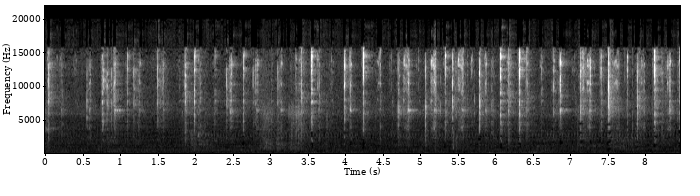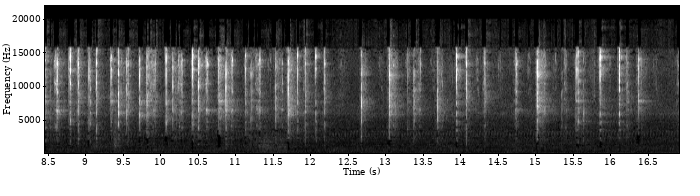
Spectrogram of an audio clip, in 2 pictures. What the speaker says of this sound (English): So it's a wonderful soft slicing scissor with wonderful sharp knives.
